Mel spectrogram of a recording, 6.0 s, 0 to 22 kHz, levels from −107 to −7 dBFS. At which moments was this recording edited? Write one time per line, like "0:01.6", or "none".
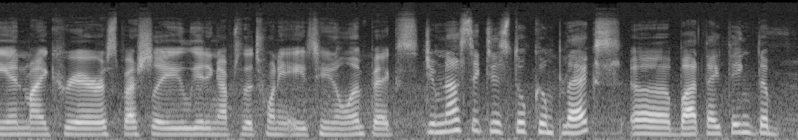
0:03.2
